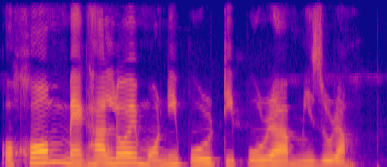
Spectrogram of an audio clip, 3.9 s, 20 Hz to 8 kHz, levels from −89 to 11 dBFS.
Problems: background sounds at intervals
